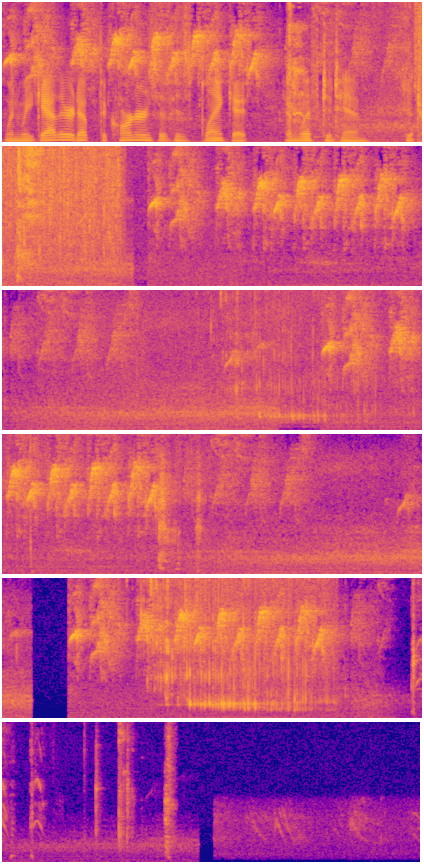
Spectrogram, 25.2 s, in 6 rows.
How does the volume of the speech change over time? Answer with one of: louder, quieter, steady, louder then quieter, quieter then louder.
quieter.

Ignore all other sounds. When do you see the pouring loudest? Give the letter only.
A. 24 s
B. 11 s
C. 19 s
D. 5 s
C.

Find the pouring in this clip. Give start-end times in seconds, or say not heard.
4.1-5.5, 10.5-12.8, 18.1-20.1.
